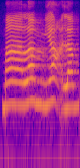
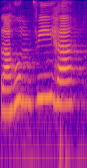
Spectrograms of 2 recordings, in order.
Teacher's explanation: Idhar syafawi berbunyi apabila mim sukun bertemu dengan salah satu di antara 26 huruf hijaiyah selain mim dan ba dalam satu kalimat, maka cara membacanya yaitu disuarakan dengan terang dan jelas di bibir serta mulut tertutup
